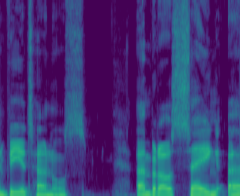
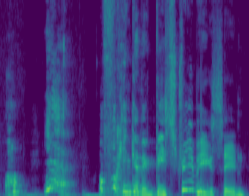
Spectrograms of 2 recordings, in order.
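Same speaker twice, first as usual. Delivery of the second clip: high, breathy excited boast; hyped; 13 semitones higher than usual. Retold or imitated. Streamer replaying his hype after Mel's stream, high. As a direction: squeal it with hype. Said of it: "I was so like".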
